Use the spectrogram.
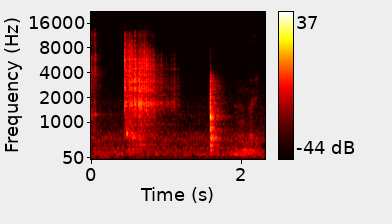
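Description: Three dice tumbling in a board game, two bright rattling bursts with the first longer clatter and a second shorter roll, close and fairly loud.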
